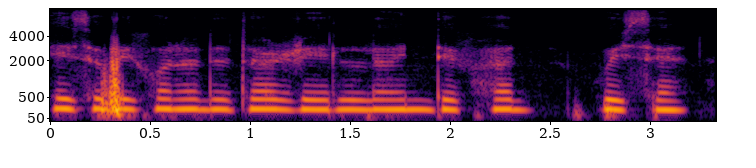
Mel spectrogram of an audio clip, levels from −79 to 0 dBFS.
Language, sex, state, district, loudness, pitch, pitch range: Assamese, female, Assam, Kamrup Metropolitan, -24 LUFS, 215 Hz, 215-220 Hz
